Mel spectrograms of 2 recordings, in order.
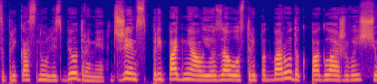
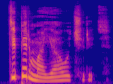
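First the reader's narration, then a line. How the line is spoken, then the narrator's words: Gentle interruption. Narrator (Russian): мягко прервал Джеймс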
